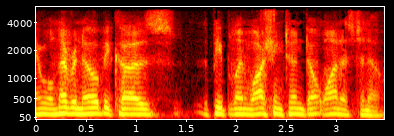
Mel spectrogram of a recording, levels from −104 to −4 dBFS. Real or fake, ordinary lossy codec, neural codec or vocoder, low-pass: real; AAC, 24 kbps; none; 5.4 kHz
